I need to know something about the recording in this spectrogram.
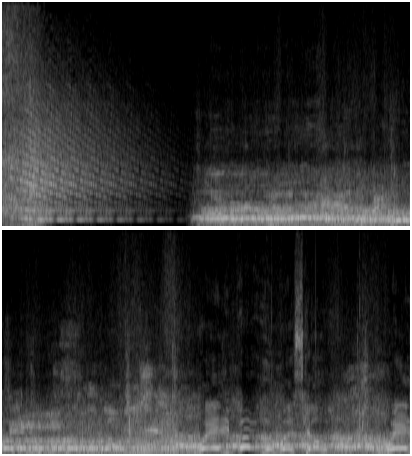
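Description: An edited falling sweep sound effect that fades away over about two seconds. Then a loud stadium crowd cuts in abruptly, singing and shouting together on a held pitch, with individual whoops on top.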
